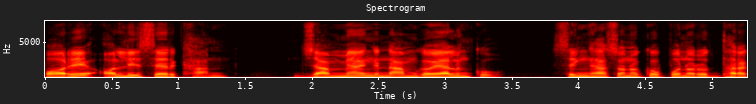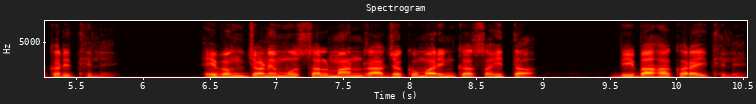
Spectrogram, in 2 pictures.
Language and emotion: Odia, neutral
